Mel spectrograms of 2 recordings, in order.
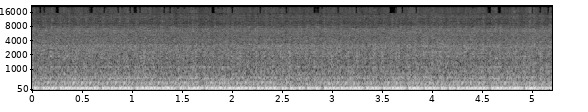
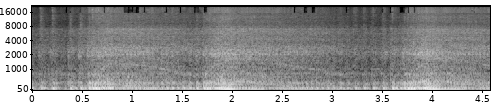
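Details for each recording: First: Honda CB250N twin on stand with vacuum gauges on both carbs, left needle moving further: low steady idle with slightly uneven beat; carburettors suspected out of balance, needing synchronising. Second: Honda CB250N twin, engine resealed and refitted, after carb balance adjustment (gauges now more even): three quick throttle blips rise cleanly and drop straight to idle without stumbling; much more responsive, normal throttle response.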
